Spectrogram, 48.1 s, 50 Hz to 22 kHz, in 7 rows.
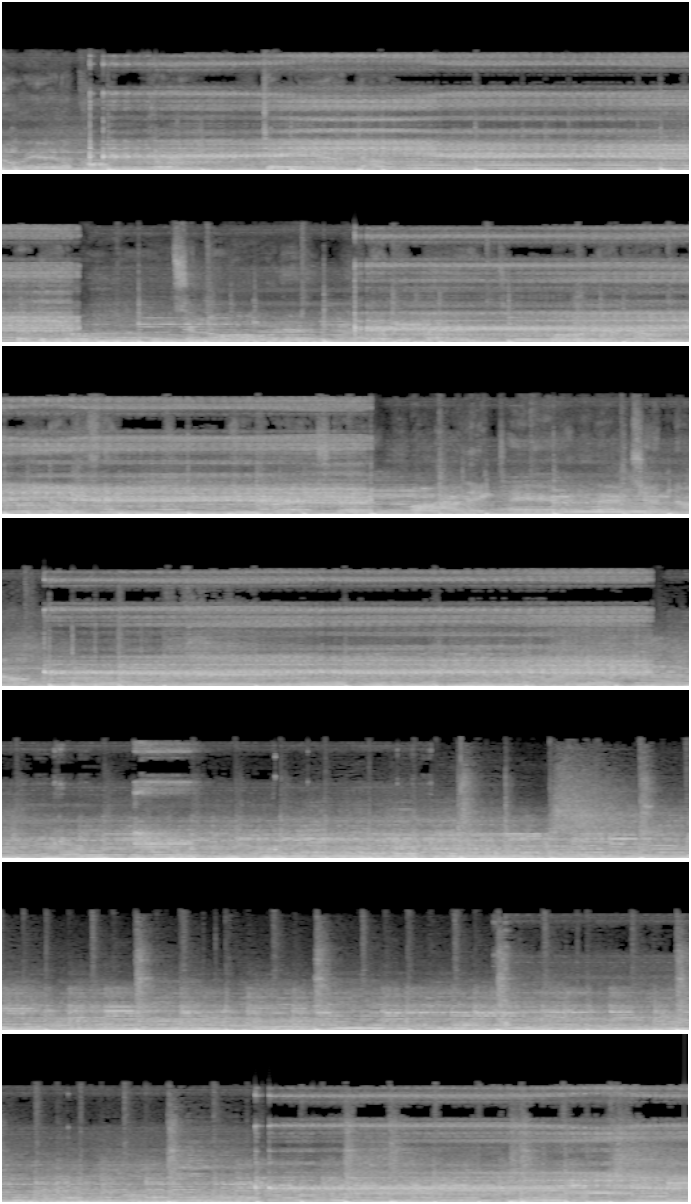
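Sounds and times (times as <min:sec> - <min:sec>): guitar: 0:00.0 - 0:48.0
person singing: 0:00.0 - 0:48.0
rock music with steady beat: 0:00.0 - 0:48.0
belt grinder hissing: 0:00.7 - 0:07.7, 0:10.2 - 0:18.3, 0:20.6 - 0:32.3, 0:42.9 - 0:48.0.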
